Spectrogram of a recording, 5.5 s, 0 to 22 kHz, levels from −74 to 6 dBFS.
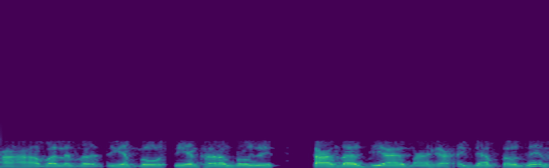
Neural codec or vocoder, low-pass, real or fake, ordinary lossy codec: codec, 16 kHz, 8 kbps, FunCodec, trained on LibriTTS, 25 frames a second; 3.6 kHz; fake; none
